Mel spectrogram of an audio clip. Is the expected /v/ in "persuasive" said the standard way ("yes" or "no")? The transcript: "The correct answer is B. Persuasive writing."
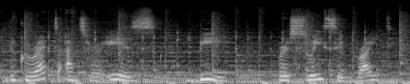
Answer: yes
